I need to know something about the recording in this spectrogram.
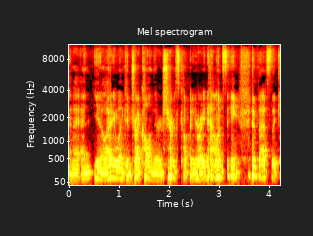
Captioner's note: chuckling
